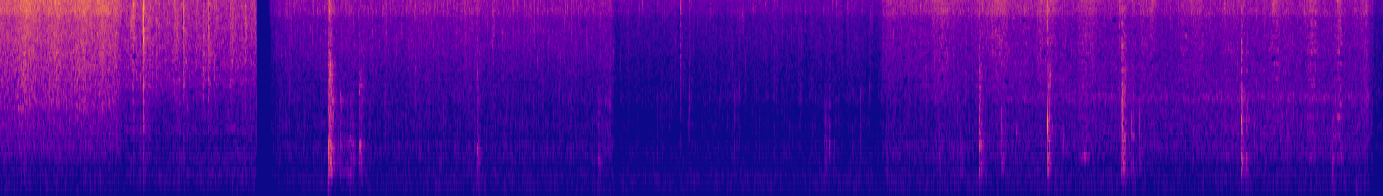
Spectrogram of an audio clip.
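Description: Green masala of onions, peas and green chutney sizzling in a non-stick pan. After a brief break the sizzle goes on more quietly, while a wooden spatula stirs and knocks against the pan several times.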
